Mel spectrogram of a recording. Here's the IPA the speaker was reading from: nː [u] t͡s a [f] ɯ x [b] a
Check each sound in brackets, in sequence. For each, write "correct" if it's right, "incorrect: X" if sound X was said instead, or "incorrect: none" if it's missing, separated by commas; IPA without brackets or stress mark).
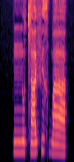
correct, incorrect: fʲ, correct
